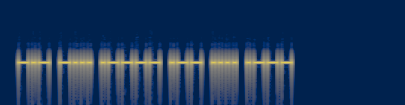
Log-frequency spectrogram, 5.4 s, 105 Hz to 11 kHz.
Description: Morse code, heard as a keyed tone, about 26 wpm, 700 Hz. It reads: KB1WHJ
